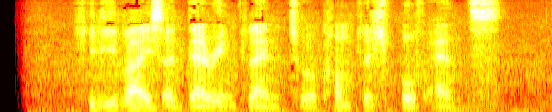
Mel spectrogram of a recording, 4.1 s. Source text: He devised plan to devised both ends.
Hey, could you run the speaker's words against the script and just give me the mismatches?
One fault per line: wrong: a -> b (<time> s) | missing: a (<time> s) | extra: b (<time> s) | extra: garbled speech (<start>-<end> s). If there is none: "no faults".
extra: a daring (1.2 s)
wrong: devised -> accomplish (2.3 s)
